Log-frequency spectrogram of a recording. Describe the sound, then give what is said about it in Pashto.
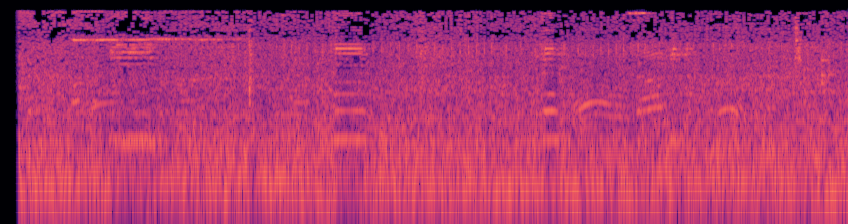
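Congested city street traffic in Kandahar, with car horns honking several times over a constant wash of engine rumble and road noise. “د کندهار یو شمېر خاریان وایي چې په د ښار عوامه واټونو کې د کراچۍ چلونکو د بې نظمې زیاتوالی او د موټرو غیر منظم پارکینګ د ټرافیکي ګڼې ګوڼې د زیاتېدو اصلي لاملونه دي.”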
